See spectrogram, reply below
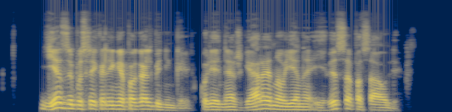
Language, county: Lithuanian, Kaunas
